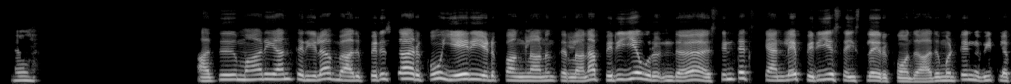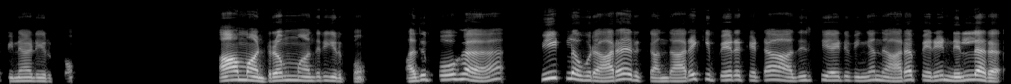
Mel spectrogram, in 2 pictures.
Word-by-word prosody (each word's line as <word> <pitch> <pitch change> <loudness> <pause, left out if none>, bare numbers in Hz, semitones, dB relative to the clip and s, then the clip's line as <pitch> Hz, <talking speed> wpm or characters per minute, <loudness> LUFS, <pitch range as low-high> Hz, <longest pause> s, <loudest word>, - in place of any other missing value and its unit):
அ. 185 -2 -5 1.7
அது 165 +7 -3 0.2
மாரியான்னு 235 +2 0
தெரியல. 205 +1 0 0.3
அது 185 0 -2
பெருசா 245 +5 +1
இருக்கும். 235 +6 0 0.2
ஏறி 240 0 +6
எடுப்பாங்களான்னும் 185 -2 -2
தெர்ல. 165 -2 -2
ஆனா 225 - +3
,பெரிய 230 +5 +1 0.2
ஒரு 190 -2 -1
இந்த 180 -1 -2 0.4
சின்டெக்ஸ் 245 +4 -1
கேன் 185 +1 0
லயே 240 +2 +3
பெரிய 210 +6 +1
சைஸ் 175 -1 -2
ல - - +5
இருக்கும் 150 0 -2
அது. 140 0 -3
அது 170 +4 -2
மட்டும் 200 +6 -2
எங்க 195 -4 -3
வீட்ல 185 -3 -3
பின்னாடி 160 0 -2
இருக்கும். 140 - -17 1.6
ஆமா. 205 -2 +5
ட்ரம் 180 +4 +2
மாதிரி 175 +1 -3
இருக்கும். 150 - -9 0.4
அது 190 +8 +1 0.2
போக. 230 +3 +1 0.8
வீட்ல 290 -1 +3
ஒரு 175 -3 -1
அறை 215 +8 +3
இருக்கு. 170 -5 -9
அந்த 150 +1 -4
அறைக்கு 235 +3 -2
பேர 205 +1 +1
கேட்டா 190 +3 -3 0.2
அதிர்ச்சி 190 +4 -7
ஆயிடுவீங்க. 185 -1 -5
அந்த 180 -3 -4
அறை 210 +1 +1
பேரே 190 +1 0
நெல்லறை! 190 -3 +4
190 Hz, 140 wpm, -21 LUFS, 175-225 Hz, 1.7 s, ஏறி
